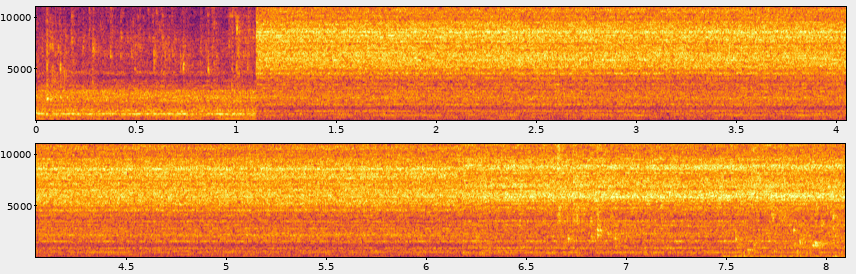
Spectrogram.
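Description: Kitchen tap running into a stainless steel sink, a steady hiss of falling water that comes in suddenly about a second in.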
